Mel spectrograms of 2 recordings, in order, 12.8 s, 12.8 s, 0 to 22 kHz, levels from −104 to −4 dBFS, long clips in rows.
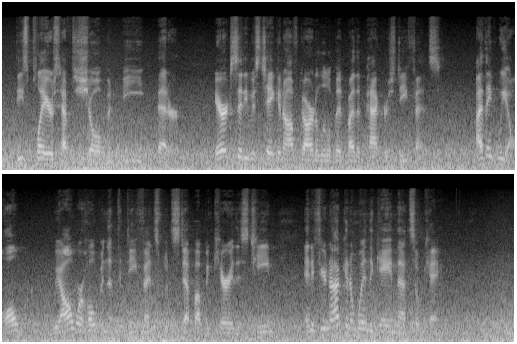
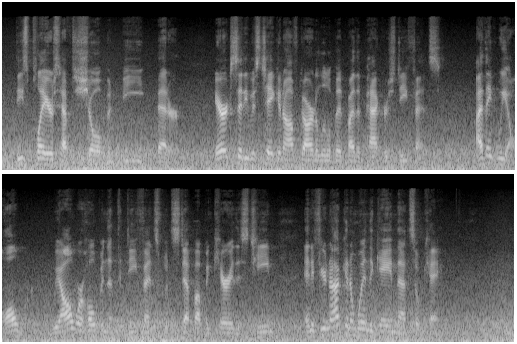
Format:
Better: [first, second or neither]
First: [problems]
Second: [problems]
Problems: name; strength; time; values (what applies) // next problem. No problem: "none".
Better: second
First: wind noise on the microphone; heavy; 9 dB below the speech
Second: wind noise on the microphone; occasional gusts; 10 dB below the speech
